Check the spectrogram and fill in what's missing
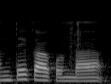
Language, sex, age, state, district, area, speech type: Telugu, female, 18-30, Andhra Pradesh, Bapatla, urban, spontaneous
